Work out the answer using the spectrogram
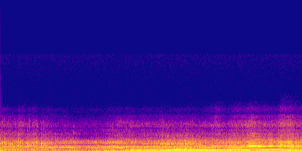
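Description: Sports car engine revving hard: the pitch climbs steadily for about three seconds from a couple of seconds in, then drops sharply near the end, over a steady din of other cars.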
